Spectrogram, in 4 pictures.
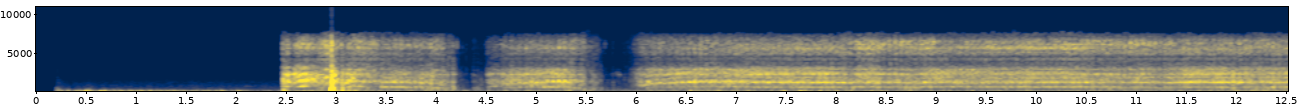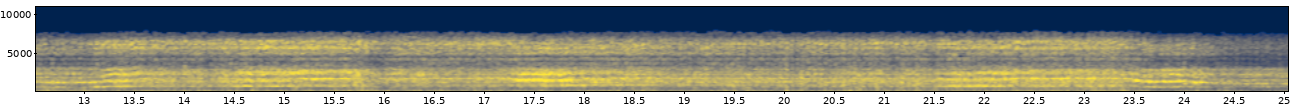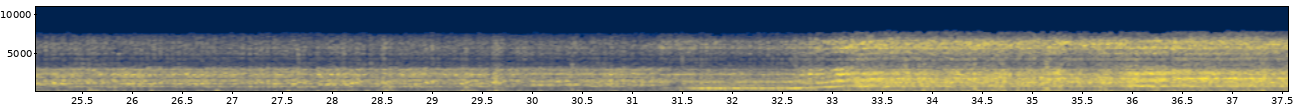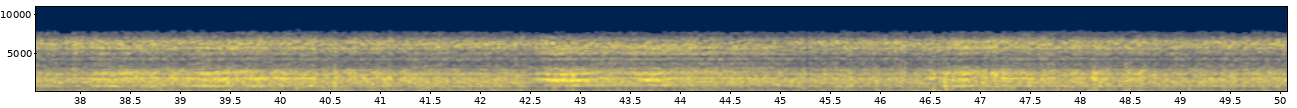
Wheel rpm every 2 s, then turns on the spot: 0, 80, 90, 130, 160, 160, 170, 220, 230, 230, 230, 220, 130, 110, 120, 110, 190, 230, 230, 230, 230, 220, 230, 230, 230.
none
